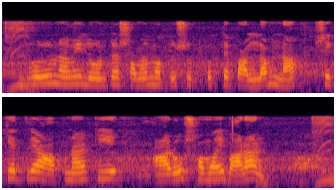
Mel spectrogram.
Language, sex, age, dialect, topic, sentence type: Bengali, female, 25-30, Northern/Varendri, banking, question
